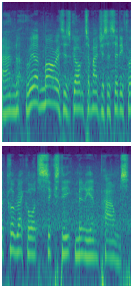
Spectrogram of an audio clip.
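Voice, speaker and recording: Spoken in a Lancashire accent at a fairly slow pace, the fairly even intonation comes through noticeable background noise. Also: man. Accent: northern English (Lancashire). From England. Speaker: football commentator. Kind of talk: live commentary.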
